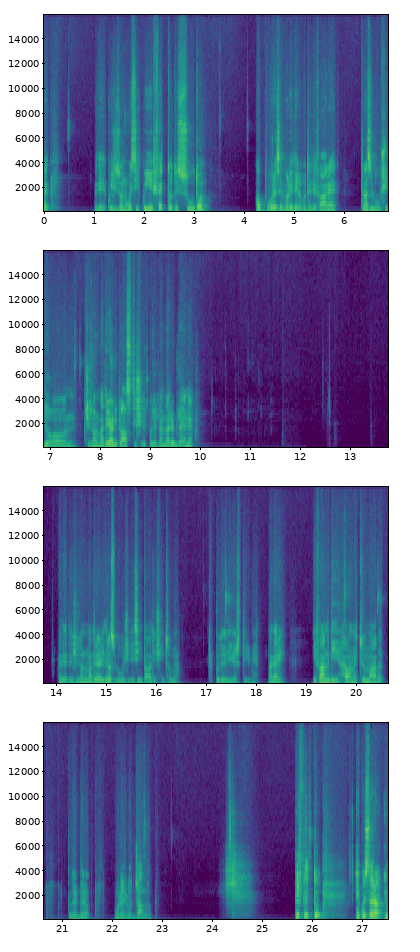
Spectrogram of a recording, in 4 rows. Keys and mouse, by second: 1.5 click, 3.4 click, 7.4 click, 8.4-11.9 typing, 16.9 click, 19.7 click, 22.6 click, 25.8 click.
